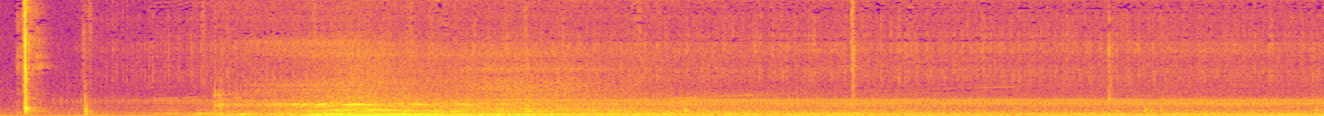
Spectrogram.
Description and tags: a computer booting up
